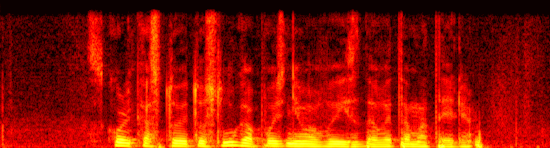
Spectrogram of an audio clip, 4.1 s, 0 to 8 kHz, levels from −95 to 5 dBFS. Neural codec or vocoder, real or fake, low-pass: vocoder, 24 kHz, 100 mel bands, Vocos; fake; 7.2 kHz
